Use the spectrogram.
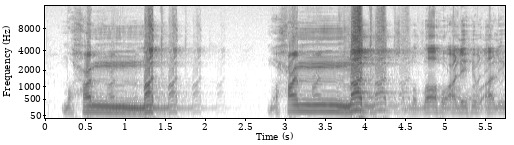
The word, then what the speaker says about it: Muhammad: The name is not Muhammad. It's not Muhammad. It is Muhammad.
